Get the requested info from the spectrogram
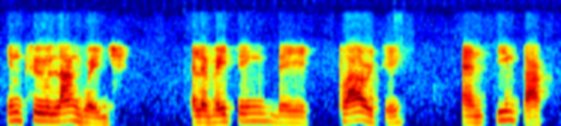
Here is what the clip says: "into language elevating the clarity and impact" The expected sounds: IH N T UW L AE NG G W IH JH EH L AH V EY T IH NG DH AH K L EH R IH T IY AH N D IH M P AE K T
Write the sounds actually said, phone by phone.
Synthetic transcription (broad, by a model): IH N T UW L AE NG G W IH JH EH L AH V EY T IH NG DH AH K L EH R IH T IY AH N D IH M P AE K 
